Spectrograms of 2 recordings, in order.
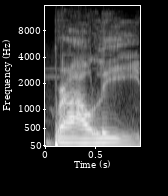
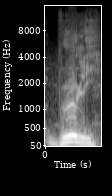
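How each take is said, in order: First: The first syllable rhymes with 'cow'. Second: The first syllable rhymes with 'too'. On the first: The speaker calls it right. "And also Browley" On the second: The speaker calls it wrong. "not Bruley"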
